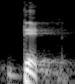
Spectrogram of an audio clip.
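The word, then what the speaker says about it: debt: এখন আসেন আমরা শিখবো ওয়ার্ড এর মধ্যে বা শেষের বিটি পাশাপাশি থাকলে বি এর উচ্চারণ হয় না যেমন ডি বিটি ডেট অর্থাৎ কি আপনার উচ্চারণ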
